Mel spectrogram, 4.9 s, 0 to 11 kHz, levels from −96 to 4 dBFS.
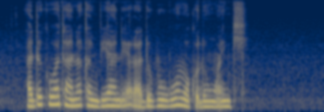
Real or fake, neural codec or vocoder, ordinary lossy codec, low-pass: real; none; none; none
